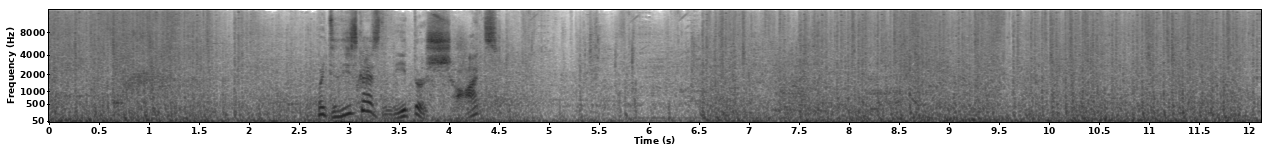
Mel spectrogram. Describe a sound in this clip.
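Fiery explosions burst and roar.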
